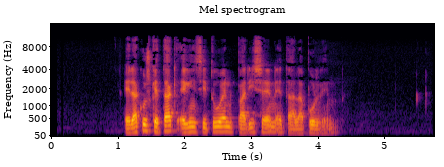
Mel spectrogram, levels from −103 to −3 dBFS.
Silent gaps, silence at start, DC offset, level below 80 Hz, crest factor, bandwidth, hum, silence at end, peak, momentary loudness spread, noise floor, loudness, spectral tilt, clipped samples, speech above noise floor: none; 1.1 s; under 0.1%; -70 dBFS; 22 dB; 11.5 kHz; none; 1.55 s; -8 dBFS; 8 LU; -78 dBFS; -27 LUFS; -5 dB/octave; under 0.1%; 51 dB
